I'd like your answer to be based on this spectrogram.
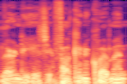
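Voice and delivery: grumbled, muttered under the breath, half to oneself. Recalling a man he was guiding through a recording session: retelling an under-breath mutter. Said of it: "he says under his breath".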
